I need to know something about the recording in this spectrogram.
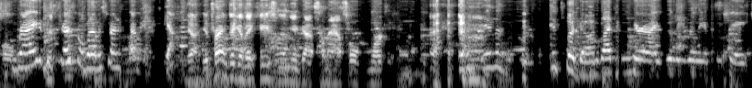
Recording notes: Well, we had quite a weekend in Chicago and the stars came out for our show at the end of it. I apologize for the poor audio as the hotel WiFi wasn't the best. MANY, MANY folks came by to chat.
